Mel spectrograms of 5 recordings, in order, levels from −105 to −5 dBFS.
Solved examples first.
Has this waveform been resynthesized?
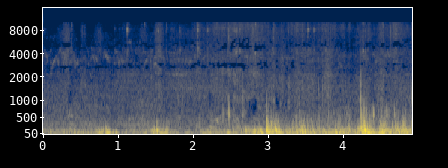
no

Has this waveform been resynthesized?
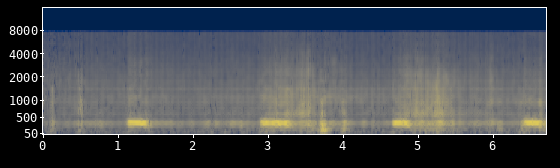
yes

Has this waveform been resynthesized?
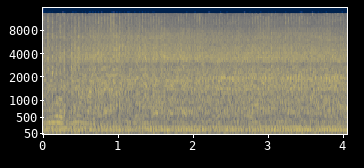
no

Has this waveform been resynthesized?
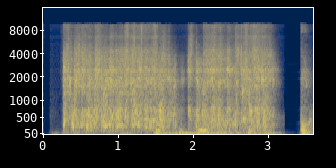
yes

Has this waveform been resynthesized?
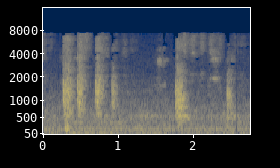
no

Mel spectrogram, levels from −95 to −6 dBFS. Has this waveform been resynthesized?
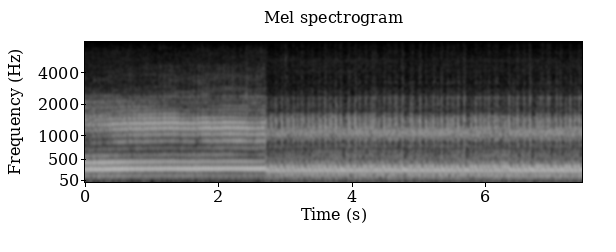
no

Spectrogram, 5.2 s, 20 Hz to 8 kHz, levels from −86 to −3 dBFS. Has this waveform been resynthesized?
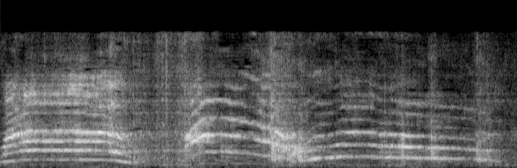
yes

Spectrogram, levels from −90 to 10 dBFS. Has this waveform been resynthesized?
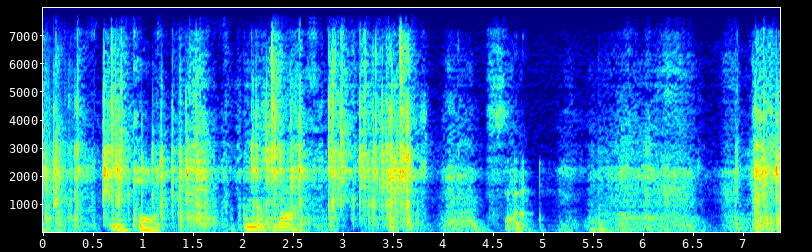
yes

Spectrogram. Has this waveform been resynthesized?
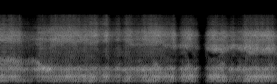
yes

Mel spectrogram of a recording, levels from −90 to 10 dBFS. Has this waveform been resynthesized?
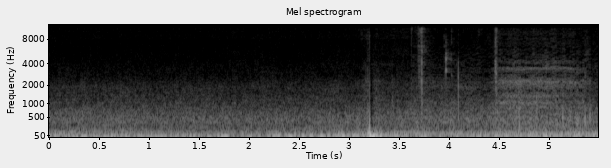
yes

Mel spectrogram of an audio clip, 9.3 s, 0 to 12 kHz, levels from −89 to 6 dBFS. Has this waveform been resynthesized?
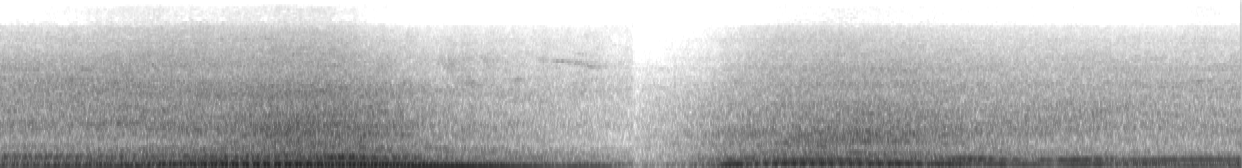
no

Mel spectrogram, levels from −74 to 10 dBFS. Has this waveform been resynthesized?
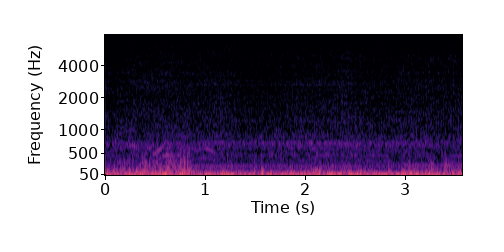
no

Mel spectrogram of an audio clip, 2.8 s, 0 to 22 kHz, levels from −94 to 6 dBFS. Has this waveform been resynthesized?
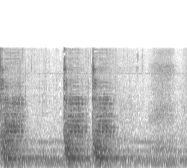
no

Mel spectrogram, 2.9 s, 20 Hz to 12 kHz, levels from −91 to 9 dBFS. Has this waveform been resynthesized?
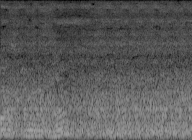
no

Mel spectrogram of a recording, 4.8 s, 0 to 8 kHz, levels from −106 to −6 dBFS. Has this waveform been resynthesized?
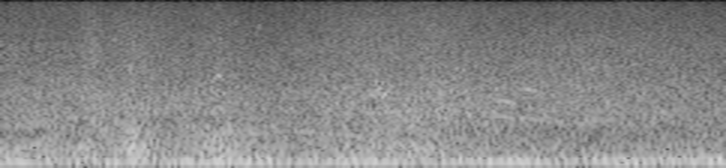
no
